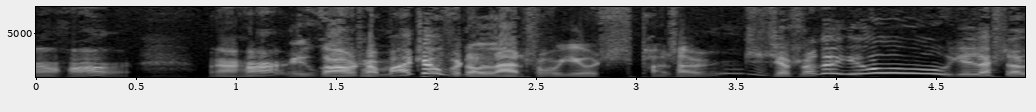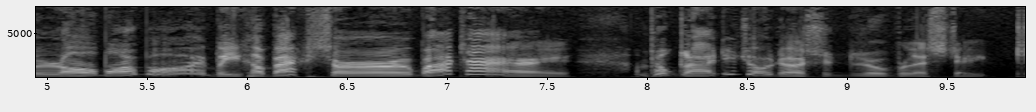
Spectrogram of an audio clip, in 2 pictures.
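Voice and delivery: lively, bouncing put-on voice, high, loud, swooping. Trying to remember a character's voice and welcoming someone back, in a Kermit voice. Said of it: "How did I do the Kermit voice?".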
